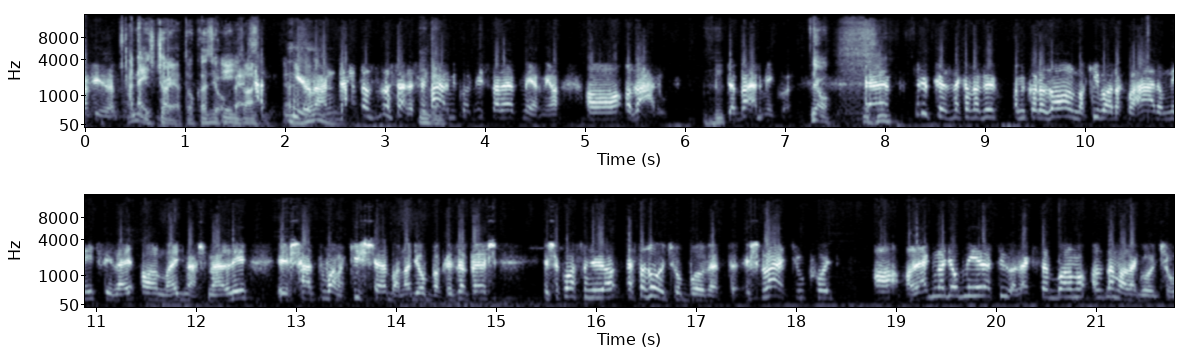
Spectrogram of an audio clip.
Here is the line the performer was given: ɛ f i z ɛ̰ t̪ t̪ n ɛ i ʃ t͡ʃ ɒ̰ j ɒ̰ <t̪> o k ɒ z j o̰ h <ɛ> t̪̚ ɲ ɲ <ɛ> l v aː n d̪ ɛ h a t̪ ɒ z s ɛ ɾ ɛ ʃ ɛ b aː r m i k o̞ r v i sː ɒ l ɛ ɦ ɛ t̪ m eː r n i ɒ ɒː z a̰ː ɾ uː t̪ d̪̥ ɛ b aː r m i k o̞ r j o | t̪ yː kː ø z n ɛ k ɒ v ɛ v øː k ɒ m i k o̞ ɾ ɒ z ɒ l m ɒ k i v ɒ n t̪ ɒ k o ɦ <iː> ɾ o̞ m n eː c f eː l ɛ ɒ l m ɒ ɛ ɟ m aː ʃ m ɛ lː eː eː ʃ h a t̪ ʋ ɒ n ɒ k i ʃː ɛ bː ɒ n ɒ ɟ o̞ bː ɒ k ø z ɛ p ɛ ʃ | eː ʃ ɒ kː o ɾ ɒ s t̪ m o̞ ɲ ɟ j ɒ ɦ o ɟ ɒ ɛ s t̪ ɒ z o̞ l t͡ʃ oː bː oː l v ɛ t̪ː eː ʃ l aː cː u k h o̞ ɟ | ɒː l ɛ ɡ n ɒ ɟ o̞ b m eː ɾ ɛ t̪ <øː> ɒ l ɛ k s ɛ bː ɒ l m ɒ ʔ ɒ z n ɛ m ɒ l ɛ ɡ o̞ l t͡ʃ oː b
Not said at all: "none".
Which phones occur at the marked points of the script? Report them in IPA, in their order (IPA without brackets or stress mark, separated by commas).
t̪, a, i, aː, yː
